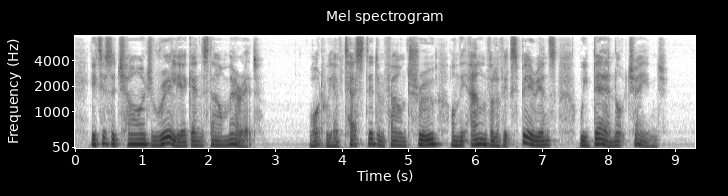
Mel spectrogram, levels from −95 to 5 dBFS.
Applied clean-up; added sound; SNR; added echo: none; none; none; none.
